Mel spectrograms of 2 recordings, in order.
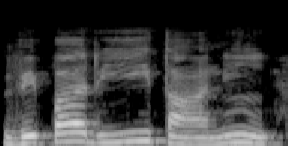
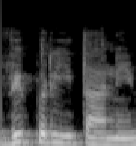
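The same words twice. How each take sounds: First: "विपरीतानी" slow, as vi-pa-ree-taa-ni; full vowel. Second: "विपरीतानी" run together as vip-ree-taa-ni; mistaken dropped vowel. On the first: Teacher correcting students, slow full-vowel "विपरीतानी". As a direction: give प its full a in "विपरीतानी", drawing out री. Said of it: "प को पूरा बोलना है". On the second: Teacher imitating students' error, clipped प in "विपरीतानी". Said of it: "ज्यादातर लोग क्या बोल रहे थे?". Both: Shown as a demonstration.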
